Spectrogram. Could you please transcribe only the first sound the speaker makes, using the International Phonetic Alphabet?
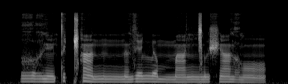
ɣ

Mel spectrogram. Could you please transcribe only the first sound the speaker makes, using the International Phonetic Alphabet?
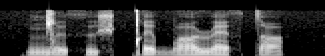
ŋ͡ǀ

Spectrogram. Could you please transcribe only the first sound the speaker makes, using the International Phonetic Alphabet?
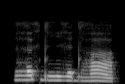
ɦ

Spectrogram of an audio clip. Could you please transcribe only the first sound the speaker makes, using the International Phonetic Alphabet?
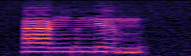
a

